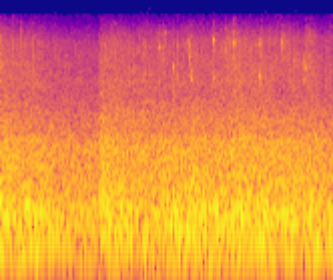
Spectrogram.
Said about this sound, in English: But the fact is that the rain is falling, and these are the circumstances.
